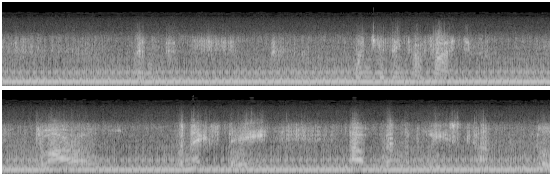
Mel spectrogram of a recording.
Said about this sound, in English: What's wrong? I don't know. The motor's missing. We're stopping.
